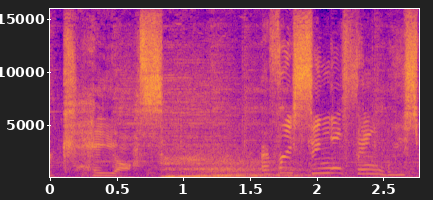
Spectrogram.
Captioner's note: roars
